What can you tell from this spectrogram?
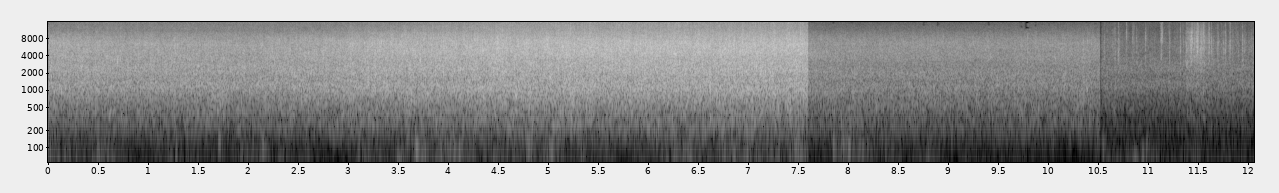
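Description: Steady rush of running water that cuts off abruptly about seven and a half seconds in, leaving a quieter wash of noise that drops again near the end.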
